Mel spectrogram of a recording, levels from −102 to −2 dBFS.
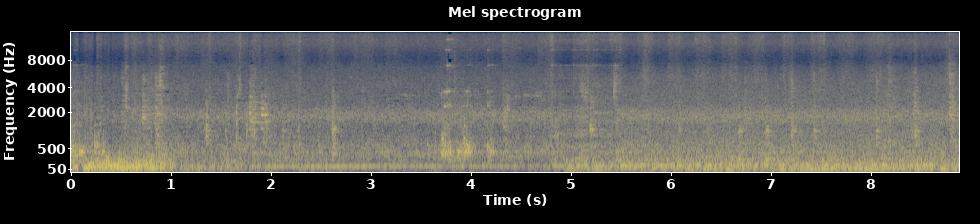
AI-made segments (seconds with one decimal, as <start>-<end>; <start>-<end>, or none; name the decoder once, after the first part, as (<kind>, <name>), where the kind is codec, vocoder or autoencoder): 4.8-5.5 (codec, SNAC)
